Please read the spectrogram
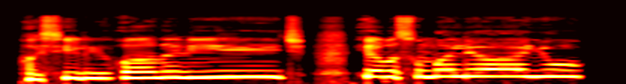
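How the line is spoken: Muffled sobbing. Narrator (Russian): Рыдала она, уткнувшись мне в плечо

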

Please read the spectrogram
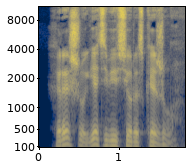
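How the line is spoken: Said with sorrowful sigh. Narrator (Russian): сказал я и горестно вздохнул

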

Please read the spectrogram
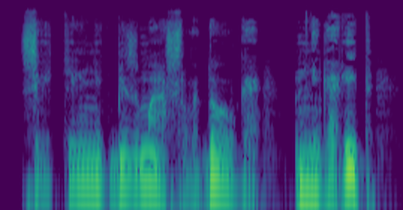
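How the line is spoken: Whispered question. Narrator (Russian): спросила она шепотом Подозерова

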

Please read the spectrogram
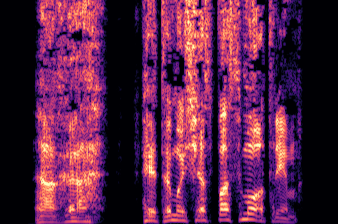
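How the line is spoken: Angry smirk. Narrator (Russian): зло усмехнулся Игнат

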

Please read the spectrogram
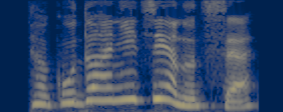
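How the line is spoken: Laughing. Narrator (Russian): рассмеялась подруга

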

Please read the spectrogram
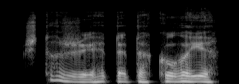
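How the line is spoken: Helpless moan. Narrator (Russian): бессильно простонала Аллочка

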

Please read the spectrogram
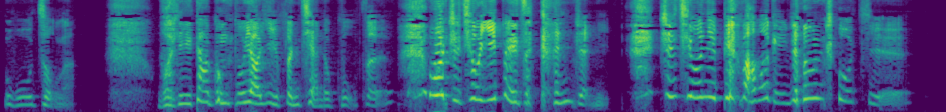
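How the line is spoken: Crying. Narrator (Chinese): 他哭着说

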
